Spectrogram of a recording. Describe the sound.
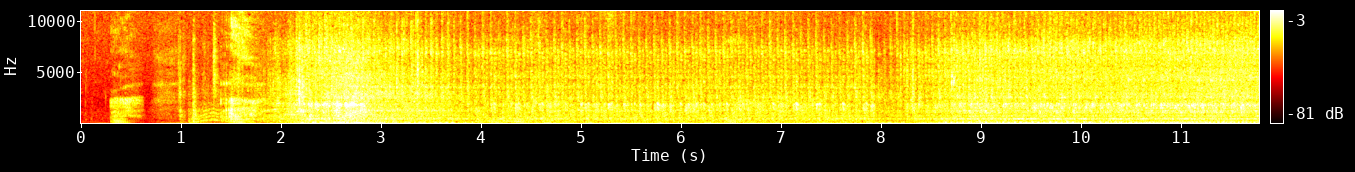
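A car engine runs as the car drives off. A few knocks and a short rising whir come first, then a steady mid-pitched hum that grows louder and deeper toward the end.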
